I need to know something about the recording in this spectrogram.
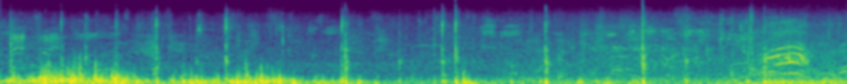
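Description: Soccer balls being kicked on a grass field, a scattering of short sharp thuds, with voices of children and adults in the background that rise just after the start and again near the end.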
